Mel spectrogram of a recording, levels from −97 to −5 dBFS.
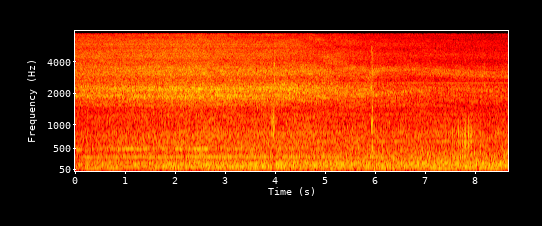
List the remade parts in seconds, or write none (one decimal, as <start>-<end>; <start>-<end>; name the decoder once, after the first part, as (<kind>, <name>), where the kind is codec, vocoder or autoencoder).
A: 2.2-3.0 (codec, DAC)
